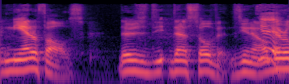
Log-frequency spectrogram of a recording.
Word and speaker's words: Denisovans: Mispronouncing it. Denisovians. It's pretty damn close, I think. It is an I think it's putting entire an emphasis on the different... wrong syllable there.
